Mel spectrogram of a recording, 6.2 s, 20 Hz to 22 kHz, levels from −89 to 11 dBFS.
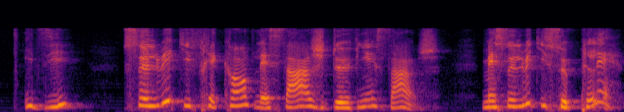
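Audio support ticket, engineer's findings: Nothing to flag on this one, just speech over G.722 wideband coding that sounds consistent with 48 kbit/s, reaching up to about 7.7 kHz with only the light coding texture that path normally leaves.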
